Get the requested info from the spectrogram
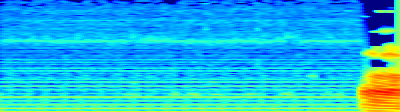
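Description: Faint, steady electrical hum with several even overtones, the mains hum of a recording setup. Near the end a man's voice cuts in with a brief "um".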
